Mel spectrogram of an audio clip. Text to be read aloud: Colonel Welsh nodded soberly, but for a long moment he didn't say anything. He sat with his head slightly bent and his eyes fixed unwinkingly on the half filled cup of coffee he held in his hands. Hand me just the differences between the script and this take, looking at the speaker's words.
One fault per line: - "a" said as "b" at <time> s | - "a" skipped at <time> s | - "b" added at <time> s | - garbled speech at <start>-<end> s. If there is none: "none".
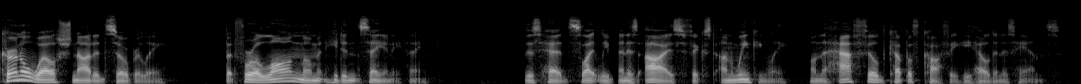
- "He sat with" skipped at 4.3 s
- "bent" skipped at 6.1 s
